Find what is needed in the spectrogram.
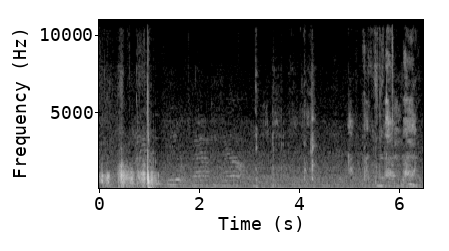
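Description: Handling noise from a phone being moved about by hand: rustling in the first second, a sharp knock about a second in, and a smaller click a few seconds later. A faint, indistinct voice is heard at times.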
